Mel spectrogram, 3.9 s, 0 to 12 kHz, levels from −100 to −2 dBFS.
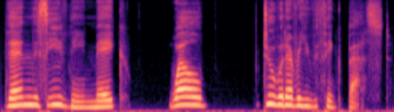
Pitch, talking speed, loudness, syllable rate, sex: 210 Hz, 120 wpm, -18 LUFS, 4.9 syllables/s, female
